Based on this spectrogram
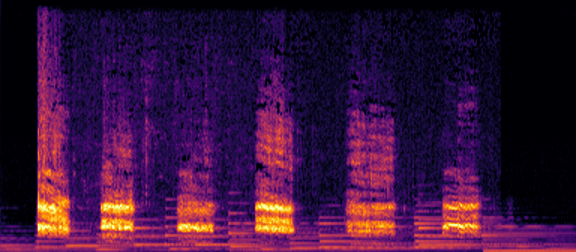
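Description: Storks crying mournfully while flying over a city. Six harsh, nasal caws come at fairly even intervals, each loud and about half a second long, over a steady low sustained tone that continues throughout.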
